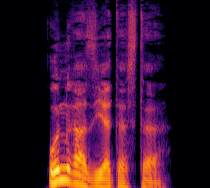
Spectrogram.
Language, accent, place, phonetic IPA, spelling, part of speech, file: German, Germany, Berlin, [ˈʊnʁaˌziːɐ̯təstə], unrasierteste, adjective, De-unrasierteste.ogg
- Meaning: inflection of unrasiert: 1. strong/mixed nominative/accusative feminine singular superlative degree 2. strong nominative/accusative plural superlative degree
